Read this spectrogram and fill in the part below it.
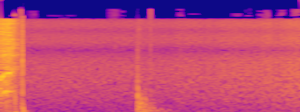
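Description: A football is kicked with a dull thump.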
